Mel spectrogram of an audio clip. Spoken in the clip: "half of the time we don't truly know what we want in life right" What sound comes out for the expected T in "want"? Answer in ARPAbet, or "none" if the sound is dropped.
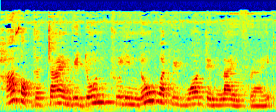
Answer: T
